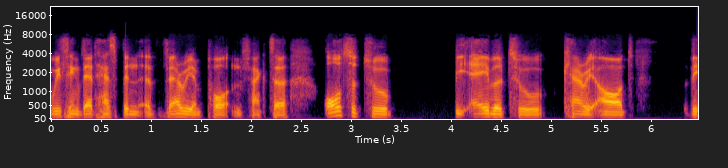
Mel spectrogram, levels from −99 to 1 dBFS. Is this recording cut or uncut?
uncut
